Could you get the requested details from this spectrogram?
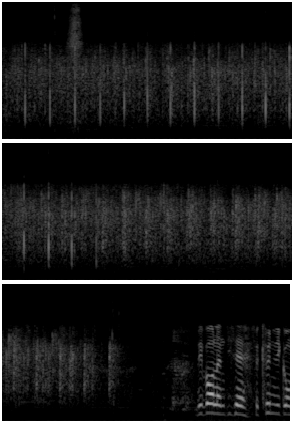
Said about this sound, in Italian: Allora alziamoci in piedi e diamo un grande applauso al Signore.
